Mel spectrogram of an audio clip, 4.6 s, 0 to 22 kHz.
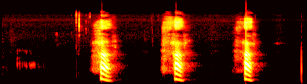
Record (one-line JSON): {"exhalation_length": "4.6 s", "exhalation_amplitude": 30091, "exhalation_signal_mean_std_ratio": 0.23, "survey_phase": "alpha (2021-03-01 to 2021-08-12)", "age": "45-64", "gender": "Female", "wearing_mask": "No", "symptom_change_to_sense_of_smell_or_taste": true, "symptom_onset": "4 days", "smoker_status": "Never smoked", "respiratory_condition_asthma": false, "respiratory_condition_other": false, "recruitment_source": "Test and Trace", "submission_delay": "1 day", "covid_test_result": "Positive", "covid_test_method": "RT-qPCR", "covid_ct_value": 13.6, "covid_ct_gene": "ORF1ab gene", "covid_ct_mean": 14.0, "covid_viral_load": "25000000 copies/ml", "covid_viral_load_category": "High viral load (>1M copies/ml)"}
